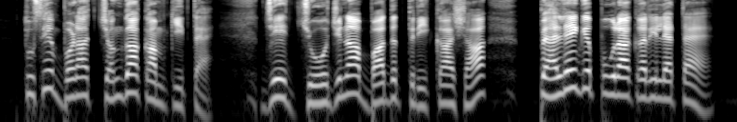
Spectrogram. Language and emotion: Dogri, happy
